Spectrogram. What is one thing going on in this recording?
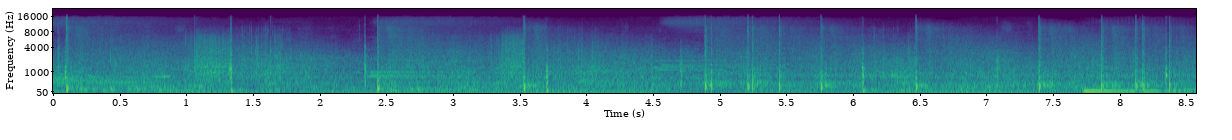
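Fireworks crackle and fizz as sparks burst.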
